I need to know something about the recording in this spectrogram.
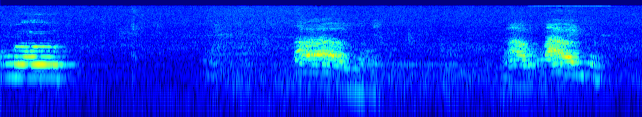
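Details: Two Siamese cats "sing" after a raw-food meal, giving loud, drawn-out yowling meows, three in a row with pauses between.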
